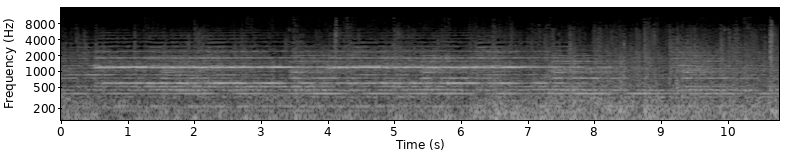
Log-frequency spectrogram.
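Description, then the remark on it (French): Bugles and bells sound the ceasefire for the Armistice ending the First World War, November 11, 1918, at 11 a.m.: long, steady brass notes ring out over a dense, continuous clangor of pealing bells, loud and unbroken throughout, with no voices. “Clairons et cloches sonnent le cessez-le-feu.”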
